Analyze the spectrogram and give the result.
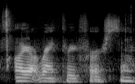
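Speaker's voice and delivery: hushed sotto voce mutter under the breath. Playing a character, muttering a remark under the breath. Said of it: "I say under my breath".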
